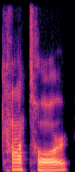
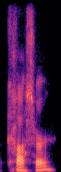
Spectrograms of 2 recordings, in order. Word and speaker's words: Qatar: Because I've read that Qatar or Qatar for our US viewers who can't pronounce it correctly because it's with an A,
